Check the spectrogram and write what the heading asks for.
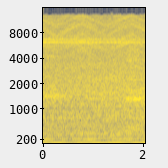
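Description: A steady low rumble with a hiss above it, and a faint high tone near the end.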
